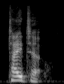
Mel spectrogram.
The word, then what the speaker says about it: Tite: It is spelled T-I-T-E. It is pronounced Taito.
